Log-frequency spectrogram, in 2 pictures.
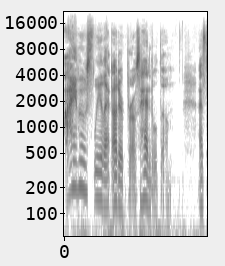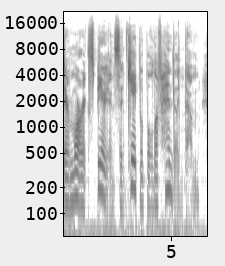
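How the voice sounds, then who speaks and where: A man's drawling, put-on character voice at a moderate pace. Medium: read story. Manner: bored drawl.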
